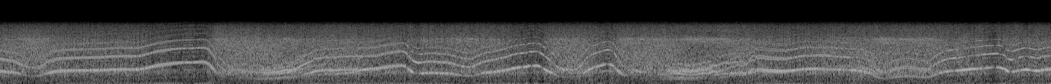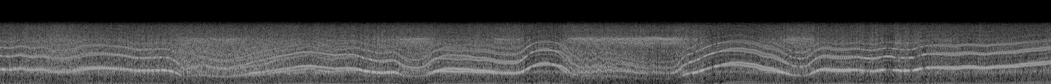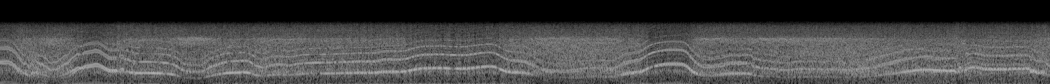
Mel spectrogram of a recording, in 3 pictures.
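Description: Brushless motors and propellers of a BetaFPV HX115 3-inch quadcopter whining in flight, heard from the quad's onboard camera. The pitch sweeps up and down continually as the throttle changes.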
